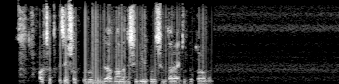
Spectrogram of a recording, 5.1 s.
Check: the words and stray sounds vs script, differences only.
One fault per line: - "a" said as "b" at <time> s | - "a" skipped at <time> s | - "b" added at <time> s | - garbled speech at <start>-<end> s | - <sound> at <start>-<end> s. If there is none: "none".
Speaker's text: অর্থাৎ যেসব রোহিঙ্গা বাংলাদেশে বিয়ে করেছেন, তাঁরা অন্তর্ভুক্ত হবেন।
none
